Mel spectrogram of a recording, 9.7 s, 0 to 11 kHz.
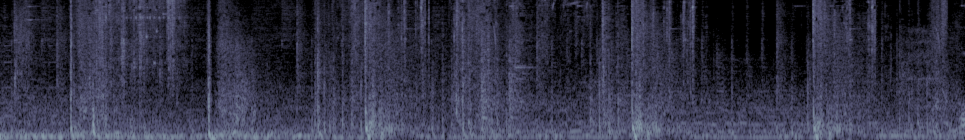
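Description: Shock-round gunfire in Division 2 bursts repeatedly over a dense, noisy game soundscape, with sharp reports landing at irregular intervals amid continuous rumble and clatter.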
